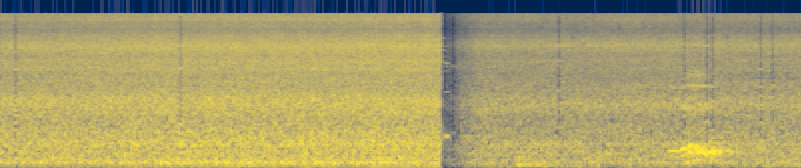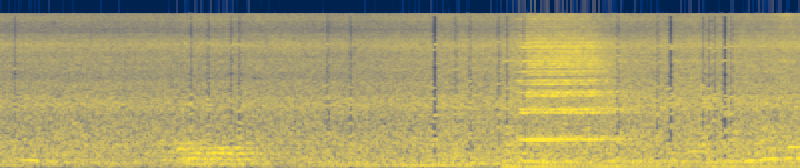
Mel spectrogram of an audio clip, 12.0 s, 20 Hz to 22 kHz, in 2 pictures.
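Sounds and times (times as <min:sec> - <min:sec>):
low background noise: 0:00.0 - 0:12.0
short horn-like tone: 0:09.8 - 0:10.9.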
